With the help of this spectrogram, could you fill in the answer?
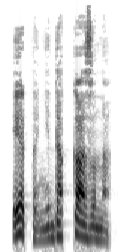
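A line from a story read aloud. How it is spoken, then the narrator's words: Dull, muffled. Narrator (Russian): глухо произнес Фэш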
